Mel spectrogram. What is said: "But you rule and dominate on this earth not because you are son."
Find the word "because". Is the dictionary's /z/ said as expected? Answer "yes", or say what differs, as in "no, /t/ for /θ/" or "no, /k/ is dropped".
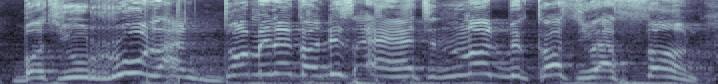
no, /s/ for /z/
